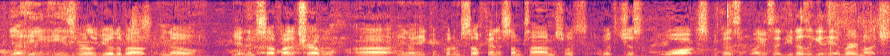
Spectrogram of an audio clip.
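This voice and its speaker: The pace is fairly quick and the intonation fairly even. Noticeable background noise runs underneath. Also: man, fairly high pitch for a man. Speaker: high school coach and color commentator. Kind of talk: live sports commentary. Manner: trying to speak calmly.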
